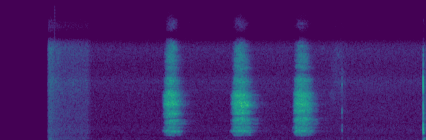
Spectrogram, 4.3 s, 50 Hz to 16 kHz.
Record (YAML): exhalation_length: 4.3 s
exhalation_amplitude: 8066
exhalation_signal_mean_std_ratio: 0.33
survey_phase: beta (2021-08-13 to 2022-03-07)
age: 18-44
gender: Female
wearing_mask: 'No'
symptom_none: true
smoker_status: Never smoked
respiratory_condition_asthma: false
respiratory_condition_other: false
recruitment_source: REACT
submission_delay: 3 days
covid_test_result: Negative
covid_test_method: RT-qPCR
